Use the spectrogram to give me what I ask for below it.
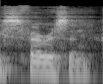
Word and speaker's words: Sverrisson: Skooli Sverrisson. And that is spelled, if you want to check it out, S-V-E...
